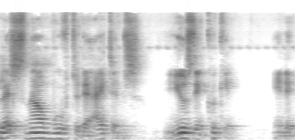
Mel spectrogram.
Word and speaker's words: ite: All pots are called ite. In Igbo language, ite is spelled as E-T-A, ite.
